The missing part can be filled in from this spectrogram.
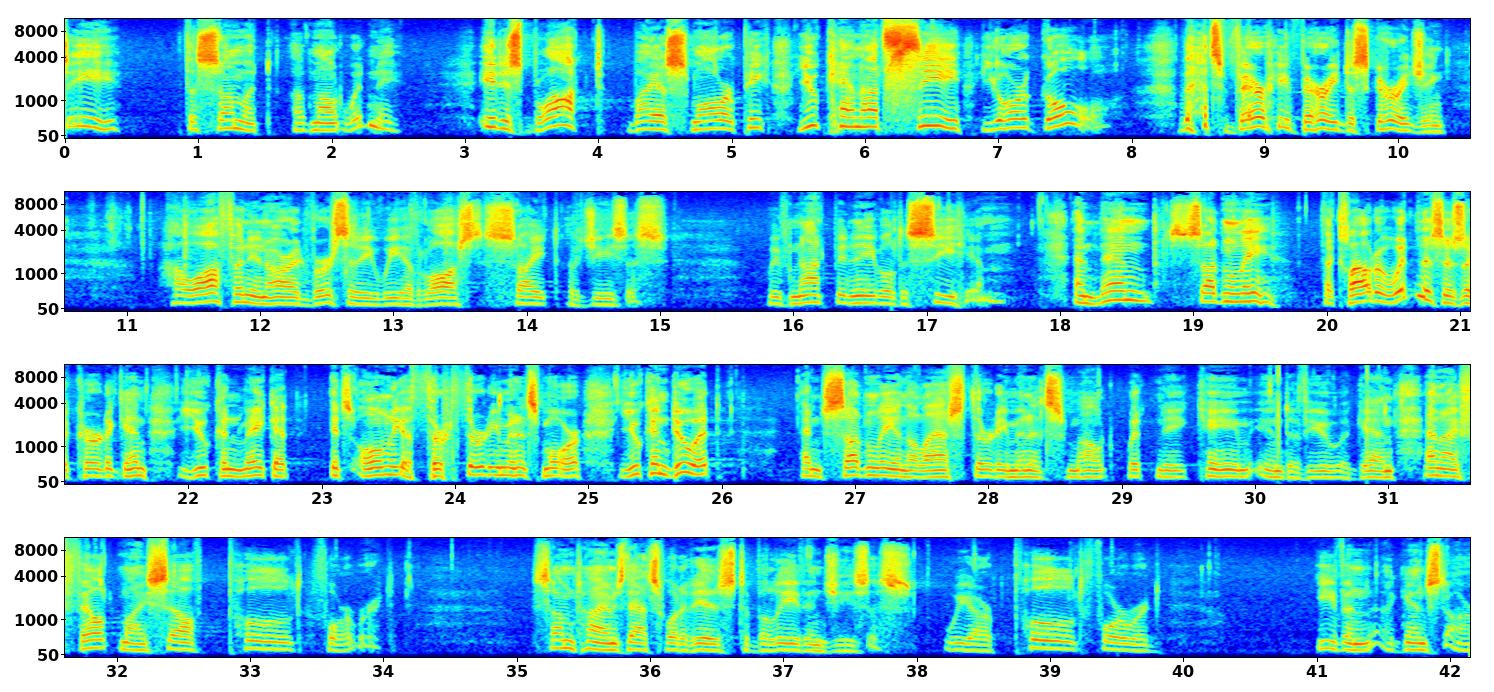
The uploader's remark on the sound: Message and Charge delivered during the Combined Worship service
